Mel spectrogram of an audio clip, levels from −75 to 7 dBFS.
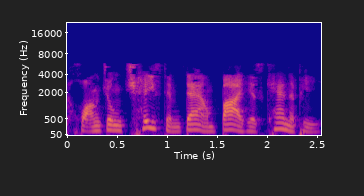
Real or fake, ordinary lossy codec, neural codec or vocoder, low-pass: real; MP3, 24 kbps; none; 7.2 kHz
